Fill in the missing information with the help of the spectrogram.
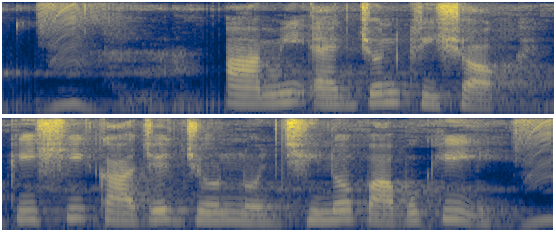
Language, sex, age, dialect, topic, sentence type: Bengali, female, 18-24, Northern/Varendri, banking, question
